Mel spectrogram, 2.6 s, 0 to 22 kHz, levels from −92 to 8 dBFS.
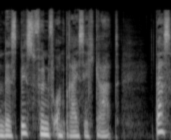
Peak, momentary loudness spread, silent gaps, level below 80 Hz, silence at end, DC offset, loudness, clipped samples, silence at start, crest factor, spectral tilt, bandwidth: -6 dBFS; 13 LU; none; -60 dBFS; 0 s; under 0.1%; -23 LUFS; under 0.1%; 0 s; 18 dB; -4 dB/octave; 17 kHz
